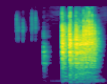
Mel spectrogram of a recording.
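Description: Four six-sided dice are rolled in a tabletop roleplaying game. A few faint ticks lead into a short, loud rattling clatter of about half a second, with no talk.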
